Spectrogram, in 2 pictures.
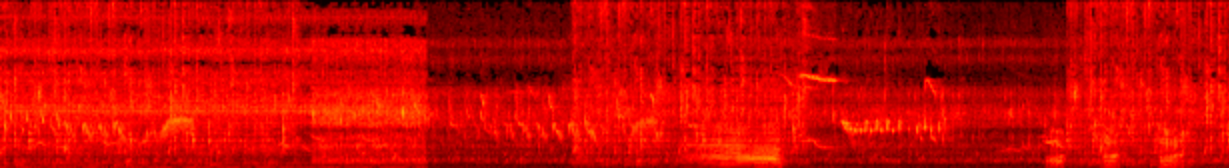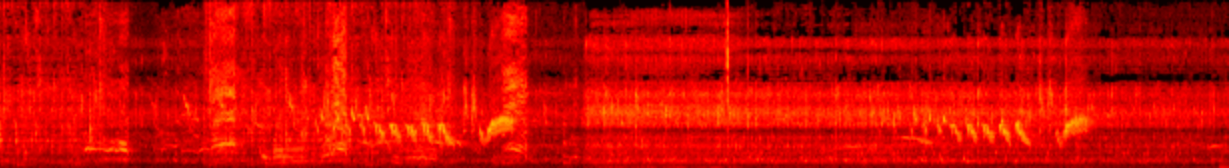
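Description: A miniature electric water pump hums steadily while water runs from its hose. The pump stops about four seconds in and starts again near the end. In between, water is poured into a small trough, with bird chirps and high rising animal calls.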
